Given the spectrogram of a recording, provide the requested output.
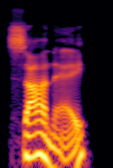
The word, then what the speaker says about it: sane: Sane, spelled S-A-N-E, and Maas, that's spelled M-A apostrophe A-S.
